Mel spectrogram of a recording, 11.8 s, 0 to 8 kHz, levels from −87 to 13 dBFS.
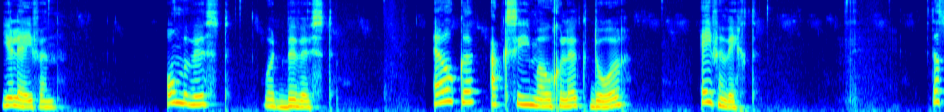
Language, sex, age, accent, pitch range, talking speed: Dutch, female, 40-59, Dutch, 175-230 Hz, 55 wpm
